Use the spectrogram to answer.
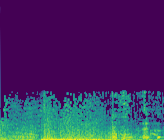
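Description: A loud blast from a real rocket launcher fired inside a house: a sudden boom with heavy low rumble that stays dense and noisy to the end.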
